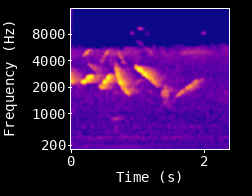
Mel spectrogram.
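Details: Song of a trinca-ferro in grego boca mole style, clear whistled notes sliding down in three quick bursts, then a long falling whistle and a gentle rising tail note, steady hum behind.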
